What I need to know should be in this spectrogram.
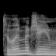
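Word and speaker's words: talimogene: Telimagene was right, and then Laherparepvec is the second one.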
